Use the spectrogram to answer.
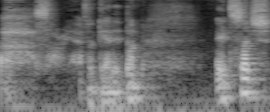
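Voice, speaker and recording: Somewhat breathy, a man speaks at a moderate pace in a strong German accent. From Austria. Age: 30s. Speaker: youtuber. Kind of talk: casual monologue. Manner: halting. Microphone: poor audio quality.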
